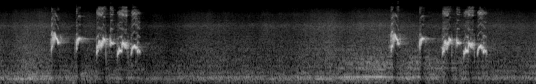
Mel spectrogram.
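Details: Two matching phrases from a red-whiskered bulbul singing in the old-forest double-note style in the morning, each a quick string of about six bright, slurred whistles, some three seconds apart.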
